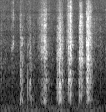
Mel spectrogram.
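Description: Scissors cutting paper: a quick run of several short snips, starting about half a second in.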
